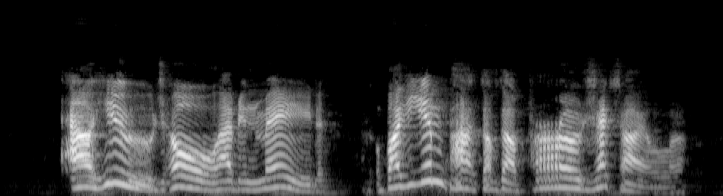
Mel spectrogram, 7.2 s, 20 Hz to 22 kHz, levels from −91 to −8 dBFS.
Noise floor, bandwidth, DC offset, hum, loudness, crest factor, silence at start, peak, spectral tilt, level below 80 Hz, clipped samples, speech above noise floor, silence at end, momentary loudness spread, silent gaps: -84 dBFS; 5.8 kHz; under 0.1%; none; -22 LUFS; 22 dB; 0.65 s; -2 dBFS; -7 dB/octave; -76 dBFS; under 0.1%; 62 dB; 0.45 s; 14 LU; none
